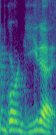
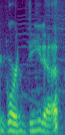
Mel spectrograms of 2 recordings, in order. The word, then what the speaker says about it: gordita: I'm like, it's not a gorgita. It's a gordita. He still calls it a gorgita.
